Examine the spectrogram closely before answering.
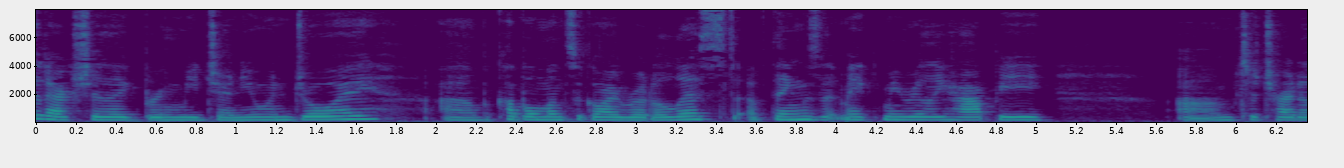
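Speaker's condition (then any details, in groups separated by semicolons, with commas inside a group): No condition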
